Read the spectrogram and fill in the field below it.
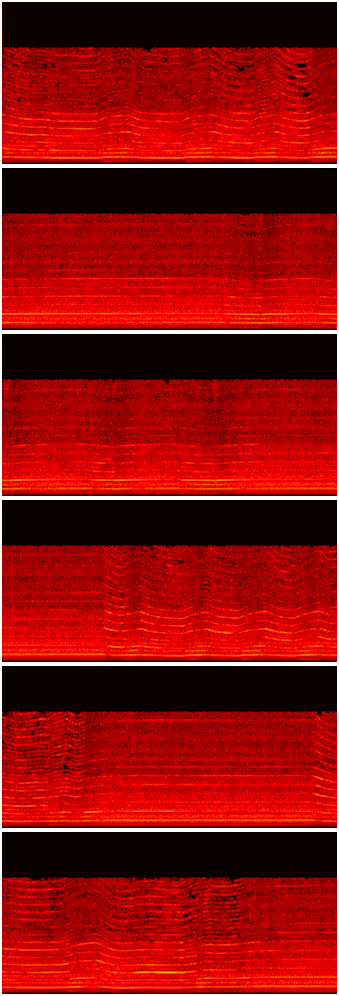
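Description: A planer blade cuts into wood and the motor's pitch dips.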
